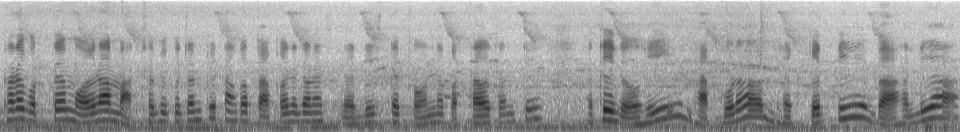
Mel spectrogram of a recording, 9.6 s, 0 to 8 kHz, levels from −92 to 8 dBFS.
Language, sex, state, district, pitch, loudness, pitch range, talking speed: Odia, male, Odisha, Khordha, 160 Hz, -19 LUFS, 135-185 Hz, 125 wpm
